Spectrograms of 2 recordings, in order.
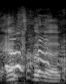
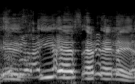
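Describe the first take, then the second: First: The name is said as one blended word. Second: Each letter of the name is said separately. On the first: The speaker calls it wrong. "There is no such thing" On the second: The speaker calls it right. "It's letters"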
